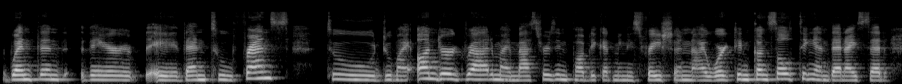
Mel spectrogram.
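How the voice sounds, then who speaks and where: A woman's voice: mid-range voice, steady tone, measured pace. A woman from El Salvador, a guest author giving a direct, simple self-introduction with "eh" fillers.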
